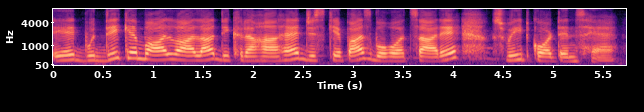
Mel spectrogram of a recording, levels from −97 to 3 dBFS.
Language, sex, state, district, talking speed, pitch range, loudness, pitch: Hindi, female, Jharkhand, Ranchi, 155 wpm, 180-220 Hz, -14 LUFS, 200 Hz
